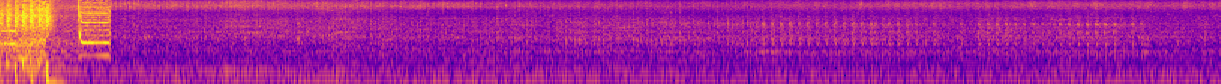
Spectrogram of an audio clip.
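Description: Loud background music that cuts off about a second in, followed by a heavy truck's diesel engine idling steadily, its sound mostly low-pitched.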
